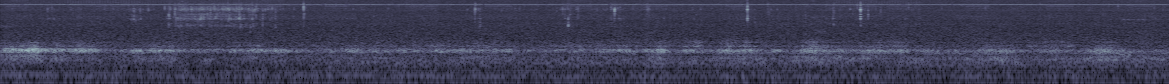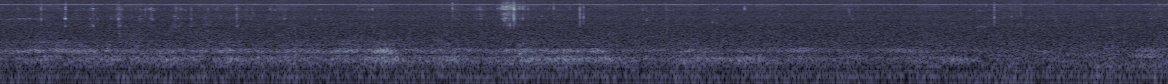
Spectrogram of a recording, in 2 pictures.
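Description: Water spraying steadily from the fountain in the middle of a small inflatable splash pool, with scattered small splashes and clicks.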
